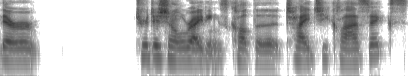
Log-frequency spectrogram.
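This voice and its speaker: Woman with an American accent, bright, sharp tone, monotone, flat intonation and moderate pace in a very clean recording with a silent background. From New England, US. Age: 60s. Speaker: tai chi teacher and movement educator. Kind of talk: podcast interview. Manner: halting, many fillers.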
